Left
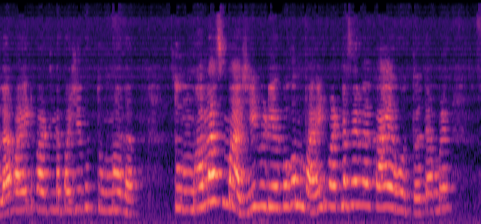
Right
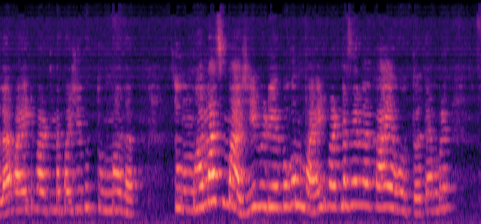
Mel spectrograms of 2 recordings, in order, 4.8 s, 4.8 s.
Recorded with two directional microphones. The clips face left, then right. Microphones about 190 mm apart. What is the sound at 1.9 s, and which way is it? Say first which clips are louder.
Speech: even; 5° left (ahead or behind).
